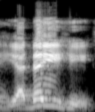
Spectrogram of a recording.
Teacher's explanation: Sebelum hak domir terdapat berbaris ya sukun, maka tidak dibaca mad sila qasira. Pendek bacanya. Yadaihi, satu ketuk.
